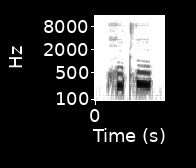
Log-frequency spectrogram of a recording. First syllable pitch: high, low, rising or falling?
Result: low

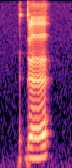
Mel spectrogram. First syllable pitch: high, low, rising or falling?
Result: rising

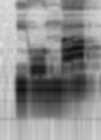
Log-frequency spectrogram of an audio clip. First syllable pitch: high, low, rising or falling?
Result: low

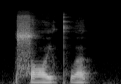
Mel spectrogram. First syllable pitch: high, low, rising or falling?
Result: low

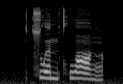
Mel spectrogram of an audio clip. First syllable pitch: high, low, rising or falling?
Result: falling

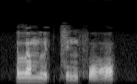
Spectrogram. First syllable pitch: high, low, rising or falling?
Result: high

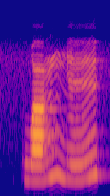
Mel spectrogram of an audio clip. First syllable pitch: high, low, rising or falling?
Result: rising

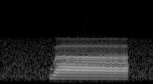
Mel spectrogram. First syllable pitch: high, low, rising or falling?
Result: low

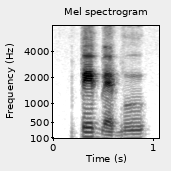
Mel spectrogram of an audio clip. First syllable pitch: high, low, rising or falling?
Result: high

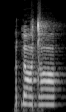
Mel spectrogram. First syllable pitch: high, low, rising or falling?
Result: high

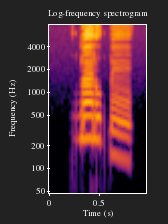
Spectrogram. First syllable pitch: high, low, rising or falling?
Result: high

